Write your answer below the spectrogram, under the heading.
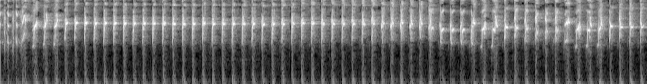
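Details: Lovebird in long ngekek song, played to coax quiet lovebirds into singing: a fast, continuous chatter of high, buzzy notes, several per second, running unbroken for over six seconds.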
